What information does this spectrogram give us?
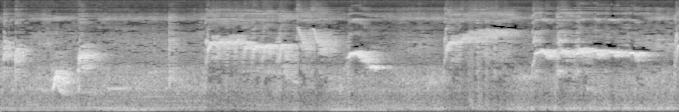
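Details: White-rumped shama song aimed at rousing caged birds that have gone quiet: clear whistled phrases, some rising steeply, alternating with trills and brief sharp notes.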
